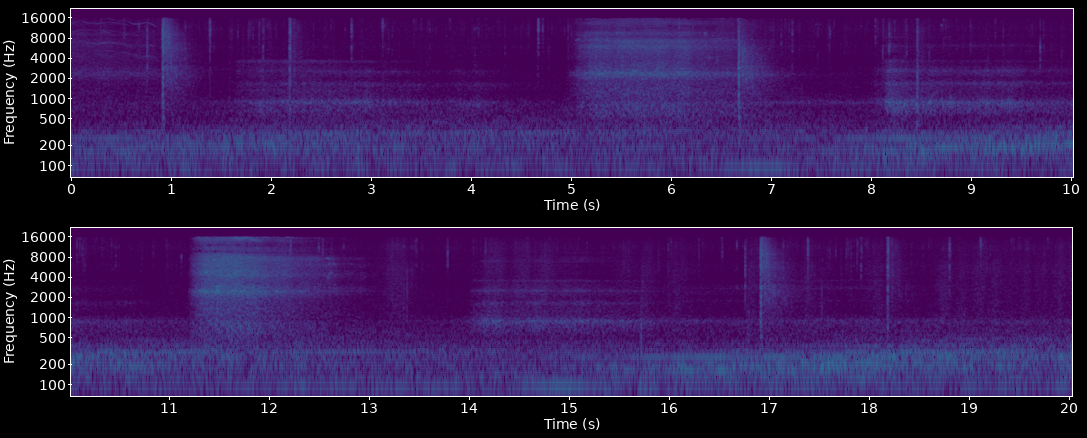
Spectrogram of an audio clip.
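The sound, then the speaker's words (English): A person still breathing heavily draws deep, slow, relaxing breaths in a warm room with an enormous stone fireplace, each long airy rush spaced several seconds apart, soft over a low steady background hum, with no talking. “Still breathing heavily, you spend several moments drawing deep, relaxing breaths.”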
